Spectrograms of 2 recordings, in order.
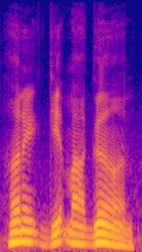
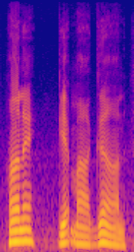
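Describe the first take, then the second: Both takes have the same delivery.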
